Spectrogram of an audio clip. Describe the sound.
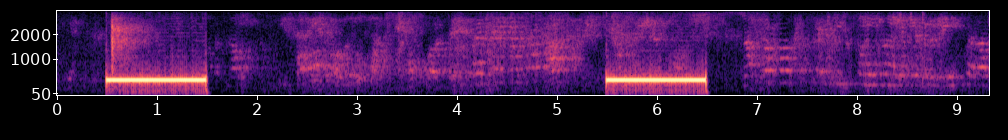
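Telephone call tones play as two loud, steady beeps at a single pitch, each lasting about a second, with several seconds of talk between them as the call is routed to voicemail.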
